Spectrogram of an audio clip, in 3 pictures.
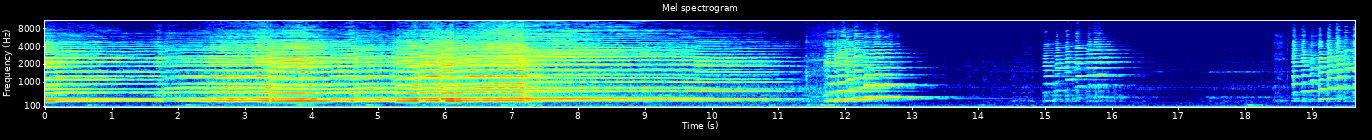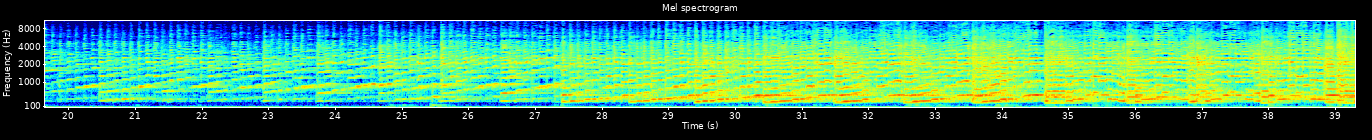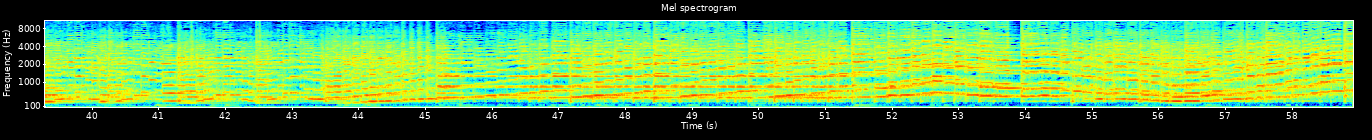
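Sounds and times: solo violin playing: 0.0s - 13.6s, 14.8s - 16.5s, 18.6s - 58.9s.

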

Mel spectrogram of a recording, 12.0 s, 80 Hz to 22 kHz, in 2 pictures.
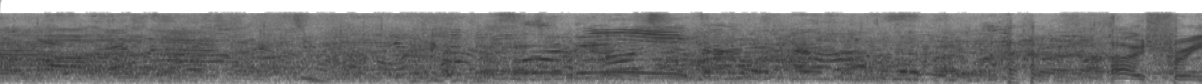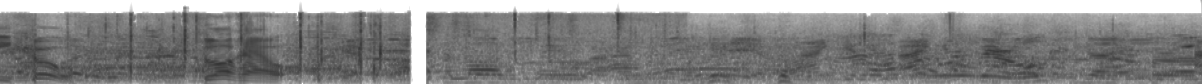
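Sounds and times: crowd chattering: 0.0s - 12.0s.

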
